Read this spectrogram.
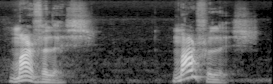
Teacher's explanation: The pitch goes up and then comes back down with emphasis. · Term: rise fall tone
